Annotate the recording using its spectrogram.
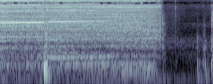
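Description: A cordless drill whirs steadily, driving a screw into wood, then stops.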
